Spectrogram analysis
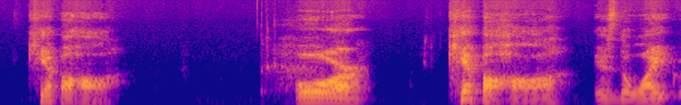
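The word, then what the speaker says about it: Keya Paha: and uh she said honey everybody says it wrong nobody knows how to say it I've heard kiapaha uh some folks say it's Native American I don't know exactly which tribe up there um but it's kippahall or kippahall is the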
